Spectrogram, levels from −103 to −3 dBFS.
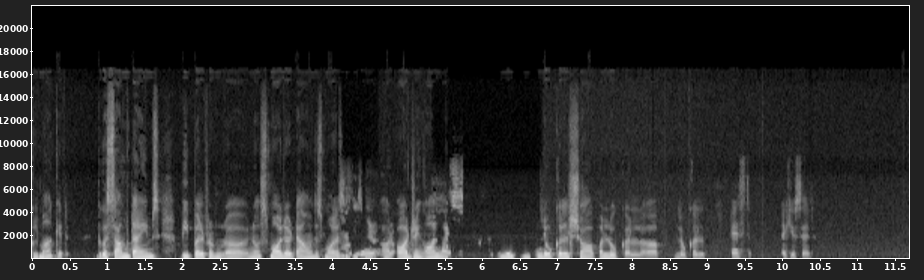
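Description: From 4.11 to 4.26 s, and again from 5.56 to 5.76 s, the other side's voice leaks through as a faint second voice, well below the talker. This is likely loudspeaker echo the echo canceller failed to remove. Over the same stretches the talker's speech is suppressed in double talk, from 4.14 to 4.67 s and from 5.43 to 6.8 s. The canceller likely could not separate the two voices, so it turned the talker down too. The first dip is moderate. The second is far deeper and nearly cuts the speech out, for about a second in total. At 7.77 s the input switches to a poorer device, likely another microphone, and stays there to the end. There is no gap at the switch. The sound turns duller and narrower. It gets a few decibels quieter and picks up a faint new background noise.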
